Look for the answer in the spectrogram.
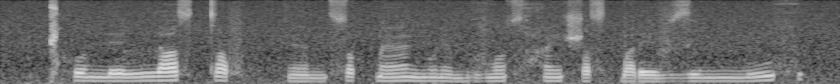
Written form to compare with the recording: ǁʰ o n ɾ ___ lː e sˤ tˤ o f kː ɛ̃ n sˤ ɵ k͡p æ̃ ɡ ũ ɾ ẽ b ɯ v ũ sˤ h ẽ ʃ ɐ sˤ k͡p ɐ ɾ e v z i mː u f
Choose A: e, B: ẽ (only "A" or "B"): A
